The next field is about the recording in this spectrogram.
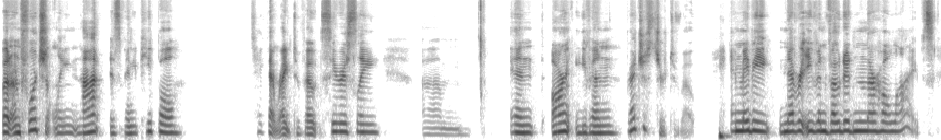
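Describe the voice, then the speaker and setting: A woman's voice: fairly high pitch, normal speed, no echo. An American woman hosting an online show, talking casually and earnestly to her viewers, with frequent fillers and restarts. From United States. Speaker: host.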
